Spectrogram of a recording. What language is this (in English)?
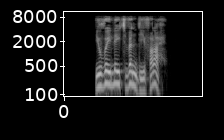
Kabyle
